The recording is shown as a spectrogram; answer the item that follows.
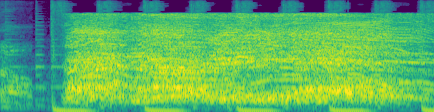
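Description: Logo intro sting: a sudden loud burst of crowd-like shouting over a bass-heavy beat that thumps about three times a second.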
